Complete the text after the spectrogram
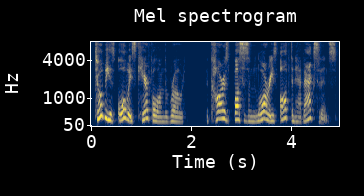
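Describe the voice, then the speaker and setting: A woman's voice: medium pitch, lively intonation, moderate pace. A woman reading a scripted children's story aloud as narrator.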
